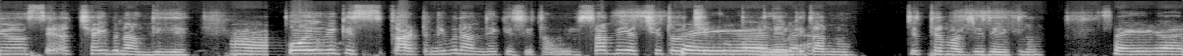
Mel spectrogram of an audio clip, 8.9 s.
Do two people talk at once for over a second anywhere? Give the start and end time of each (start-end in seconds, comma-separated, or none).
4.7-6.0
